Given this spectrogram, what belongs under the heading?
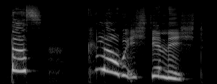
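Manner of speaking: high, loud bird voice, ranting; complaining pigeon. A narrator's reading. Pigeon ranting to Alice, high and loud. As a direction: rattle off the grievances, shrill bird.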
